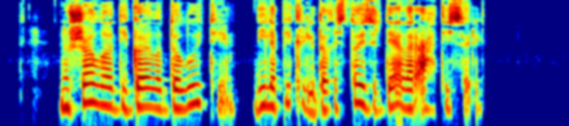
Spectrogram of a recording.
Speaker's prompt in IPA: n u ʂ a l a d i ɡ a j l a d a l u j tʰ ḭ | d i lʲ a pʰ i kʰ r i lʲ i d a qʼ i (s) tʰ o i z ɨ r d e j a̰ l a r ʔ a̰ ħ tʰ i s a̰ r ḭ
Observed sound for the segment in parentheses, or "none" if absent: s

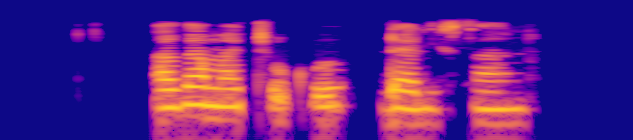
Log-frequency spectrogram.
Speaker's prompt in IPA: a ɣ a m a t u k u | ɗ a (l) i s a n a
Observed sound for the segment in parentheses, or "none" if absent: l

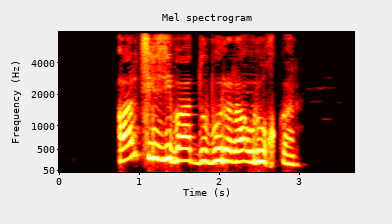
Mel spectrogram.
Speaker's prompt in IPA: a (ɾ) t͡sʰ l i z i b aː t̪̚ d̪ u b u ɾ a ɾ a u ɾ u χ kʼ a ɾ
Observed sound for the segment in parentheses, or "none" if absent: ɾ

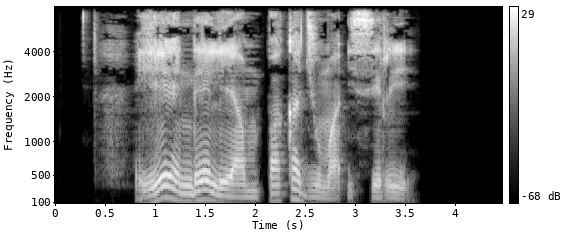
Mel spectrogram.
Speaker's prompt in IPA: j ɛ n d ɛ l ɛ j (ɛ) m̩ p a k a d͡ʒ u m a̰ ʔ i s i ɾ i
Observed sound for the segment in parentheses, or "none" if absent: a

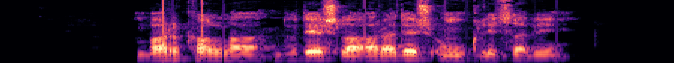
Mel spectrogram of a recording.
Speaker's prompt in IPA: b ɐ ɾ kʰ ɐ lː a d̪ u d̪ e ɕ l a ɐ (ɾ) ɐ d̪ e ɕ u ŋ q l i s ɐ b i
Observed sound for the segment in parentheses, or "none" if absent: ɾ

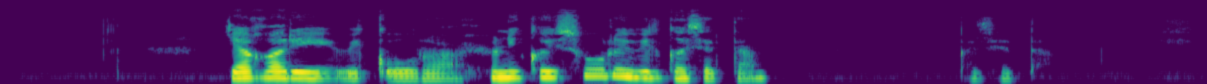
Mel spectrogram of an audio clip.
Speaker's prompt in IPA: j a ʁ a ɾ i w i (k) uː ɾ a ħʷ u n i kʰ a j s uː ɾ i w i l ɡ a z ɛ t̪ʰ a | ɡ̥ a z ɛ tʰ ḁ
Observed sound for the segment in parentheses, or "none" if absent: kʼ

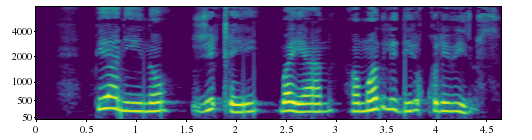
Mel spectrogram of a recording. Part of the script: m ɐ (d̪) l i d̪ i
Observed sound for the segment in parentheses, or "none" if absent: d̪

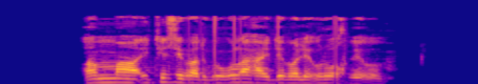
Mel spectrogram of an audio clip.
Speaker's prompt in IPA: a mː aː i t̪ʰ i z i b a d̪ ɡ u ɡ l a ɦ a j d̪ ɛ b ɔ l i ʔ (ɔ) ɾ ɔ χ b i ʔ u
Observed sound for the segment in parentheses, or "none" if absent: u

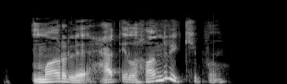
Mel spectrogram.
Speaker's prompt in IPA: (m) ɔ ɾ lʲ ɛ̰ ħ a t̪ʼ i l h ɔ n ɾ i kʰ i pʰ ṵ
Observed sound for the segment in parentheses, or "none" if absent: m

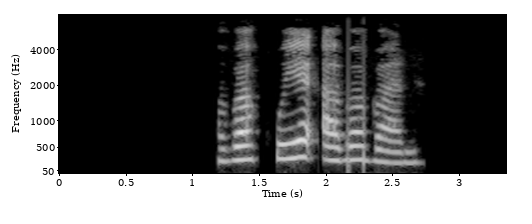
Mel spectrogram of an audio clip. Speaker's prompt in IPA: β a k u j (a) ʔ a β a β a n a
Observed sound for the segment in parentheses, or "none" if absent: ɛ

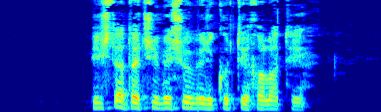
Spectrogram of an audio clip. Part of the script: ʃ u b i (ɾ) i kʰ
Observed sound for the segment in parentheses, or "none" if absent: ɾ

